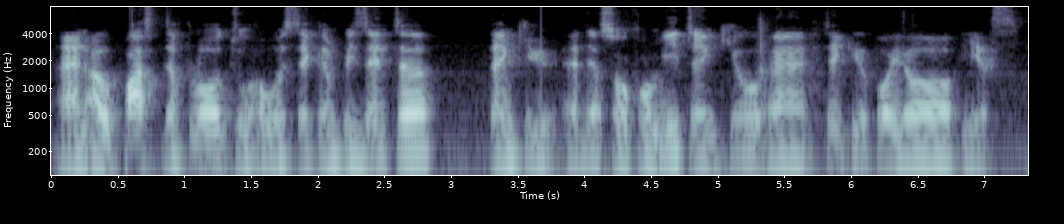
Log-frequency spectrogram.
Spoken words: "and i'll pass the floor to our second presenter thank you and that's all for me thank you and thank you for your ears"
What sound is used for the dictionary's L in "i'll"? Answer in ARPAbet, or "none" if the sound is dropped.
W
